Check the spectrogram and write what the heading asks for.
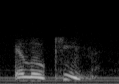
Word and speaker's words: Elohim: and there it says it uses the word Elohim. Now, Elohim, I'm saying Kim, it really should be Him, but I can't pronounce that.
